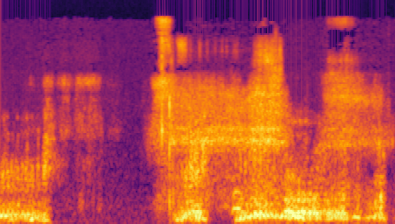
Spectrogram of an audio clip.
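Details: Gerundio, an American Staffordshire Terrier, and Baloo, a Beagle, grip a fabric toy and hold each other's gaze while contesting it. A short growl is followed by a pause, then a long, rough, sustained snarling growl.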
